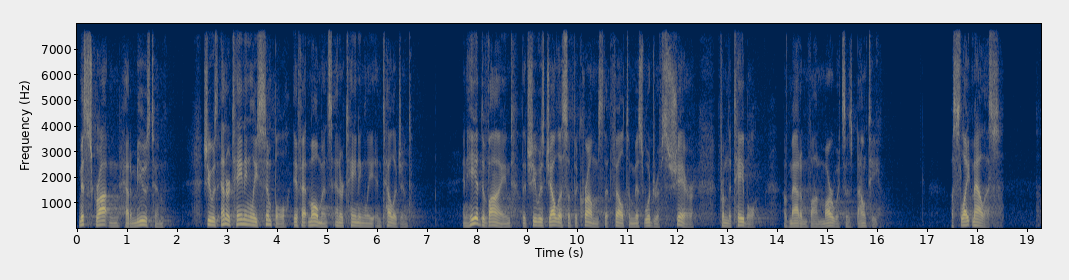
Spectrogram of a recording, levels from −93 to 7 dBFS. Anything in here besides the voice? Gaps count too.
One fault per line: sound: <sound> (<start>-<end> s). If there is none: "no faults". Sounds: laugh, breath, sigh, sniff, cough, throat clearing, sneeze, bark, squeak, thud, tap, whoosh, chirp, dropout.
no faults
